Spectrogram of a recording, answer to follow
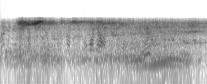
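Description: Car drifting: a loud tyre squeal about half a second in, then the engine running under throttle with a steady note.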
